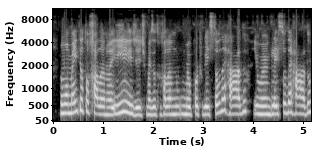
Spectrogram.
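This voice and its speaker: A woman talks at a very fast pace with a high pitch, hardly pausing at all. The sound is dry and close, with no echo. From Goiás, Brazil. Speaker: bicycle traveler. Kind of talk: podcast interview storytelling. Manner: animated.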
